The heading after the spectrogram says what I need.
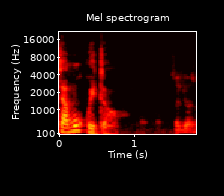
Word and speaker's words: Amupitan: And the person who said it didn't grow in Lagos, so yeah, No, it's Amupitan.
